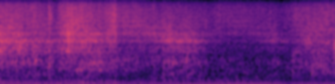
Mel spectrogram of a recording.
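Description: Shower spray running steadily, a hiss of water falling on skin and tiles that eases a little about three seconds in. A low electrical hum runs underneath.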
